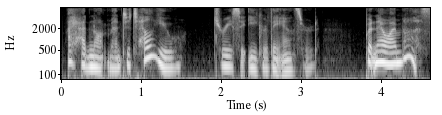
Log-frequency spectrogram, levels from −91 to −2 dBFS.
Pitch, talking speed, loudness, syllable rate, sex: 190 Hz, 180 wpm, -18 LUFS, 5.5 syllables/s, female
